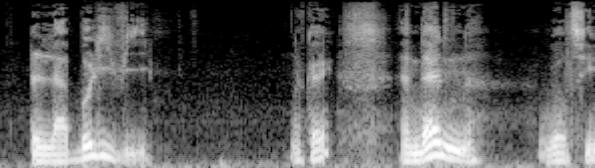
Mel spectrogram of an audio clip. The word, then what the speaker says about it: Bolivie: La Bolivie. Okay, final E, not pronounced. La Bolivie.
